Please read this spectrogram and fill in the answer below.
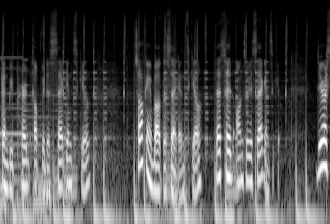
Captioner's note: speaking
